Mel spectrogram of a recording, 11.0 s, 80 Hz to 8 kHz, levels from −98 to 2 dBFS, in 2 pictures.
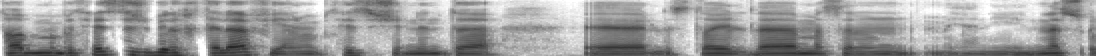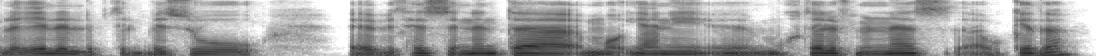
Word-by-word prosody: طَب 130 +1 +3
ما 130 0 +3
بتحسّش 160 +5 +1
بالاختلاف 140 +1 +3
يعني 110 -1 -2
ما 110 - -4
بتحسّش 130 -2 -2
إن 115 +1 -2
أنت 115 -3 0 0.4
آآ، 110 0 +2
الstyle 115 -1 -1
ده 120 +1 +4
مثلًا 110 -2 -2
يعني 105 -5 -8
ناس 120 +5 +1
قليلة 110 +2 +1
اللي 110 - -2
بتلبسُه، 110 -3 -4 0.5
آآ، - - 0
بتحِسّ 125 -1 0
إن 115 0 +1
أنت 120 -1 +3
م 110 - 0
يعني 110 +2 0
آآ، - - -3
مختلف 125 0 0
من 110 +1 -1
ناس 120 +1 +2
أو - - -8
كده؟ 140 +7 0
115 Hz, 165 wpm, -23 LUFS, 110-125 Hz, 0.5 s, ده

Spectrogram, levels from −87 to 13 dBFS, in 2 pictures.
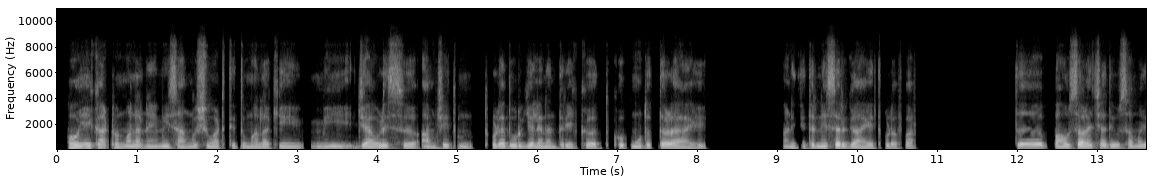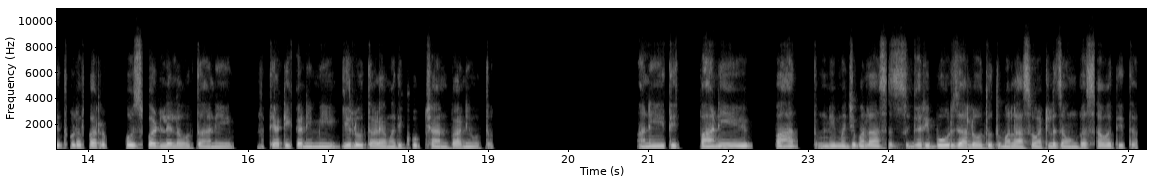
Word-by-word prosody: हो, 165 0 +8
एक 155 0 +2
आठवून 150 +1 0
मला 140 0 +2
नेहमी 135 0 0
सांगूशी 125 0 -2
वाटते 115 -1 -2
तुम्हाला, 110 +1 -1
की 120 - -3 0.5
मी 125 +1 -2 0.4
ज्यावेळेस 120 -1 +3 0.3
आमच्या 120 +2 -1
इथून 130 0 -6 0.2
थोड्या 125 - +3
दूर 125 0 +3
गेल्यानंतर, 120 +1 +1
एक 115 +1 -3
अ, 115 - +5 0.2
खूप 135 -1 -1
मोठं 125 0 +1
तळ 115 -1 +7
आहे. 115 0 -2 1.0
आणि 120 - -2
तिथं 125 +1 -1
निसर्ग 125 0 +5
आहे, 115 0 0
थोडाफार. 115 -2 -4 1.3
तर 150 0 +5 0.2
पावसाळ्याच्या 130 +1 +4
दिवसामध्ये, 135 0 +1
थोडाफार 135 0 0
पाऊस 135 0 0
पडलेला 120 -1 +2
होता. 120 0 -3
आणि 115 -1 -3 0.5
त्या 125 - +1
ठिकाणी 125 -1 +1
मी 125 0 0 0.2
गेलो, 125 +1 +2
तळ्यामध्ये 120 0 0
खूप 135 +3 -3
छान 120 -2 -1
पाणी 120 0 0
होतं. 120 0 -7 1.9
आणि 130 +1 +2
ते 125 - +3 0.3
पाणी 140 +2 +2 0.4
पाहत 140 +1 -3
मी 140 0 -1
म्हणजे 140 0 0
मला 135 0 +1
असंच 140 +1 -6
घरी 125 0 0
बोर 125 0 +5
झालो 120 -1 +2
होतो, 120 - -1
तर - - -8
मला 120 0 0
असं 120 +1 -3
वाटलं, 120 0 -1
जाऊन 120 +1 -2
बसावं 120 +1 -1
तिथं. - - -5
125 Hz, 140 wpm, -23 LUFS, 120-135 Hz, 1.9 s, हो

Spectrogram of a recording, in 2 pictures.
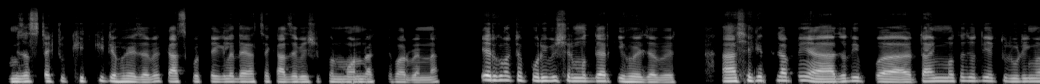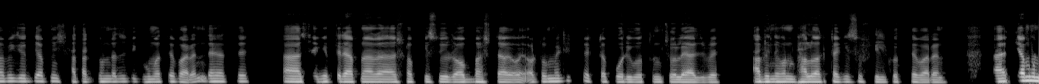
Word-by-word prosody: মেজাজটা 135 +2 +2
একটু 135 - -10
খিটখিটে 155 0 -1
হয়ে 130 -2 +5
যাবে। 115 +5 +2
কাজ 130 0 +3
করতে 130 0 -5
গেলে 130 +1 0
দেখা 125 -1 +3
যাচ্ছে 130 +1 -5
কাজে 120 +1 +2
বেশিক্ষণ 125 +1 -3
মন 120 0 +1
রাখতে 120 0 -7
পারবেন 105 -2 -2
না। - - -3 0.5
এরকম 195 -1 +7
একটা 190 +1 0
পরিবেশের 170 -1 +3
মধ্যে 150 0 0
আরকি 145 0 -3
হয়ে 120 -2 +4
যাবে। 105 -1 +1 0.6
আ - - +7
সেক্ষেত্রে 180 +2 0
আপনি 185 +3 -6 0.2
আ - - +7 0.2
যদি 155 +4 +1 0.2
পা 130 -2 +3 0.4
টাইম 145 +1 +3
মতো, 155 +2 -1
যদি 160 +1 -4
একটু 145 - -13
রুটিন 140 +1 0
মাফিক, 145 +1 0
যদি 135 - -9
আপনি 140 +2 -6
৭-৮ 120 0 -6
ঘণ্টা 130 -1 -1
যদি 135 0 -9
ঘুমাতে 125 +2 -2
পারেন 115 +1 -1
দেখা 135 0 +2
যাচ্ছে 135 +2 -6 0.4
আ - - +4 0.2
সেক্ষেত্রে 125 +1 -2
আপনারা 120 0 +1 0.2
সবকিছুর 120 -1 -2
অভ্যাসটা 115 +1 -2
অ - - 0
অটোমেটিক 140 +7 -1 0.2
একটা 125 - -6
পরিবর্তন 115 -1 -2
চলে 115 -1 +2
আসবে। 105 +1 -2 0.4
আপনি 125 +1 +4
যখন 125 0 +3
ভালো 120 +1 +4
একটা 120 0 -3
কিছু 120 +1 -5
ফিল 115 -2 -2
করতে 115 0 -6
পারেন, 105 0 -1 0.6
আ - - +5 0.2
কেমন 175 -1 +9
125 Hz, 190 wpm, -23 LUFS, 120-140 Hz, 0.6 s, কেমন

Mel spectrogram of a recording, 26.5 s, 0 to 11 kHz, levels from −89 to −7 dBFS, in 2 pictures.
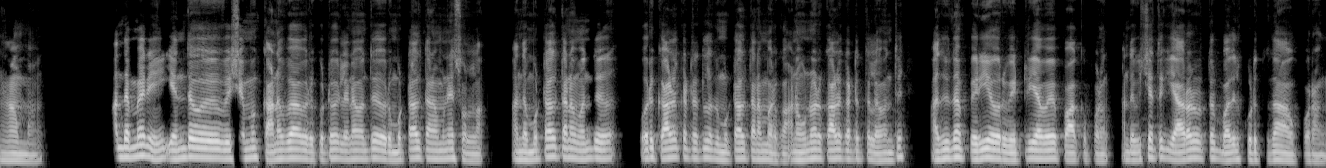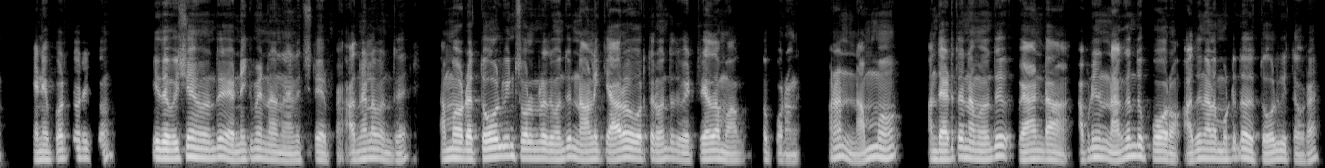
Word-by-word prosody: ஆமா. 95 -2 -3 0.8
அந்த 145 0 +3
மாரி 165 -4 +3 0.2
எந்த 140 +4 0
ஒரு 140 -1 +5 0.2
விஷயமும் 135 +3 -3
கனவா 125 +5 +3
இருக்கட்டும். 120 +3 -2
இல்லைனா 120 +1 0
வந்து 125 +3 -2
ஒரு 115 - +1
முட்டாள் 130 +3 0
தனம்னே 125 0 0
சொல்லலாம். 95 -2 -4 0.3
அந்த 115 0 +1
முட்டாள் 150 +6 +1
தனம் 135 -2 +2
வந்து, 130 +1 0 0.4
ஒரு 130 +2 +2
காலகட்டத்தில 135 -1 +1
அது 120 - -2
முட்டாள் 125 +4 -1
தனமா 115 -2 0
இருக்கும். 100 -1 -4
ஆனா, 110 - -1
இன்னொரு 130 +1 +1
காலகட்டத்தில 120 -4 0
வந்து 105 +6 -4 0.4
அது 120 +3 +1
தான் 145 -1 +1
பெரிய 120 +3 +4
ஒரு 120 - +3
வெற்றியாவே 125 +3 +3
பார்க்கப்போறோம். 105 -2 -2
அந்த 110 -1 -2
விஷயத்திற்கு 135 +2 -3
யாரோ 110 +4 +4
ஒருத்தர் 130 -3 -4
பதில் 115 +2 0
கொடுத்து 110 -2 -5
தான் 110 -1 +2
ஆகப்போகிறார்கள். 90 -1 -7 0.3
"என்னை 115 0 +2
பொறுத்தவரைக்கும் 135 +3 -3 0.5
இந்த 130 - +6
விஷயம் 140 +2 +3
வந்து 135 +3 0
என்னிக்குமே 120 +4 0
நான் 110 -3 0
நினைச்சுட்டே 100 +3 -3
இருப்பேன். 95 - -9
அதனால 125 +5 0
வந்து, 100 -2 -4 0.4
நம்முடைய 125 0 +4
தோல்வின்னு 150 +2 +3
சொல்றது 130 -2 +2
வந்து 140 +6 0
நாளைக்கு 120 +1 0
யாரோ 125 +4 +5
ஒருத்தர் 125 -1 0
வந்து 120 -3 -2
வெற்றியா 110 +4 0
தான் 120 -3 +1
மாத 115 +5 -7
போறாங்க." 90 -2 -5 0.3
ஆனா, - - +3 0.2
நம்ம 140 +10 +1 0.5
அந்த 120 - 0
இடத்தில 145 +4 +1
நம்ம 120 -2 +2
வந்து 150 +7 +1 0.2
வேண்டாம் 115 -3 +2 0.2
அப்டின்னு 140 -2 0
நகர்ந்து 155 +9 +2
போறோம். 115 -5 +2
அதனால 125 +3 +1
மட்டும் 120 +3 -3
தான் 135 - +4
அது 110 - -6
தோல்வி 115 +3 0
தவிர 95 +1 -3
120 Hz, 185 wpm, -24 LUFS, 110-135 Hz, 0.8 s, இந்த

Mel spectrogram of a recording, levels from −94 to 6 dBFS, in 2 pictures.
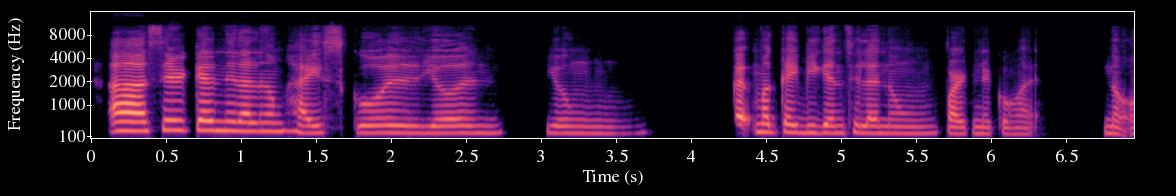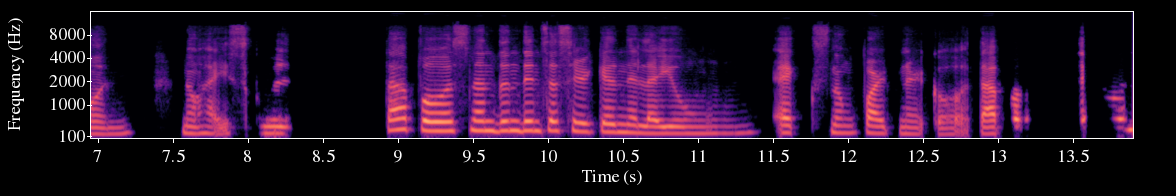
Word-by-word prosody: ah, 260 0 +12
circle 285 -1 +4
nila 265 -1 +3
nung 250 0 -3
high 210 -4 -1
school 210 0 -4 0.2
yun, 205 +1 -4 0.3
yung 200 -1 -7 1.0
ka 335 - +7
magkaibigan 215 -2 0
sila 205 -2 -1
nung 195 0 -8
partner 190 -1 -3
ko 180 - -9
nga 175 - -10 0.5
noon, 180 +1 -7 0.3
nung 195 -1 -5
high 190 - -7
school 195 0 -5 0.7
.Tapos 280 -3 +5
nandun 270 0 +3
din 270 -1 +2
sa 275 - +3
circle 240 -3 0
nila 210 -3 0
yung 195 +1 -6 0.2
ex 210 -1 -2
nung 205 -1 -6
partner 190 -4 -2
ko. 170 0 -8
Tapos, 185 +12 +1 0.4
alam 305 0 -7
210 Hz, 140 wpm, -23 LUFS, 195-260 Hz, 1.0 s, ah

